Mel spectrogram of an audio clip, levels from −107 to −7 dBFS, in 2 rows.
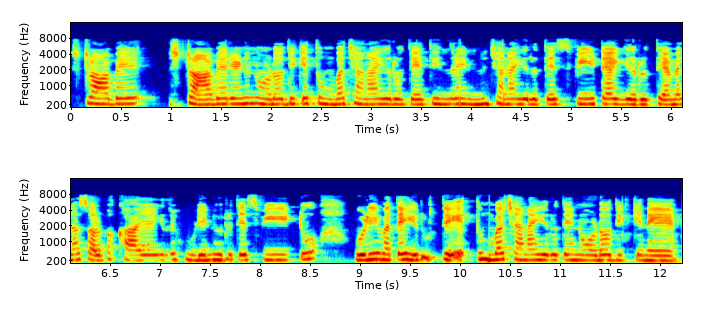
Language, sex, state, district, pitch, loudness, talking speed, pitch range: Kannada, female, Karnataka, Mysore, 230 Hz, -19 LUFS, 130 wpm, 220-240 Hz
